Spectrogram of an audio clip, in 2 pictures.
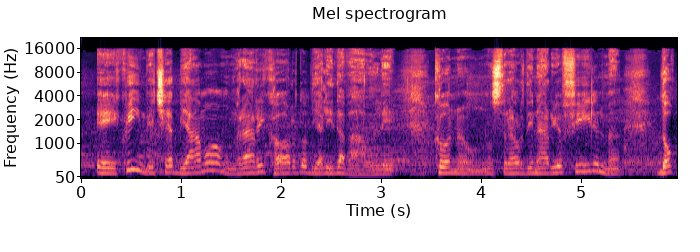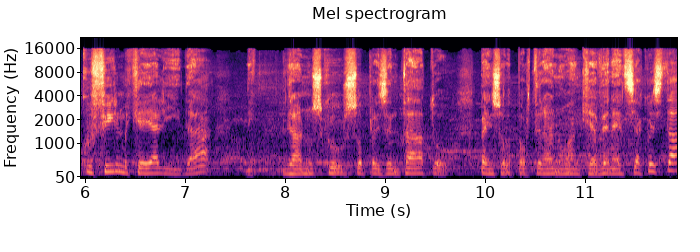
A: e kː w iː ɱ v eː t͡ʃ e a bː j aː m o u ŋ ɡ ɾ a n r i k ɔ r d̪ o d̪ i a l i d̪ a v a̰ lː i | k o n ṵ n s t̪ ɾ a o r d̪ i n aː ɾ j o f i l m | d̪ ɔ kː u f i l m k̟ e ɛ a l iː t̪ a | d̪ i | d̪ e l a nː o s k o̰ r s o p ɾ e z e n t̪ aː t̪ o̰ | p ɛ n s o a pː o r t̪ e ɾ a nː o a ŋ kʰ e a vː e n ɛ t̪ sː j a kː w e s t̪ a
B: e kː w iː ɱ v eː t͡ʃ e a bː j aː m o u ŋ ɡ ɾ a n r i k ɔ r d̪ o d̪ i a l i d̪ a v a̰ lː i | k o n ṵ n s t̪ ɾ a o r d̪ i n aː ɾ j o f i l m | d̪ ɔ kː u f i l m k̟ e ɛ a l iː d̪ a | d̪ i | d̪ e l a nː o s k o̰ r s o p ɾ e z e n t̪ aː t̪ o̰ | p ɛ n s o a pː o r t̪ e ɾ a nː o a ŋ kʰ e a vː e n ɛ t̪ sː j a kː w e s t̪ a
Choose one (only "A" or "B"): B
